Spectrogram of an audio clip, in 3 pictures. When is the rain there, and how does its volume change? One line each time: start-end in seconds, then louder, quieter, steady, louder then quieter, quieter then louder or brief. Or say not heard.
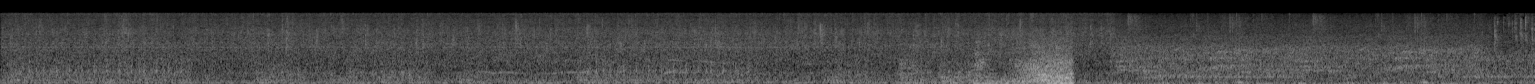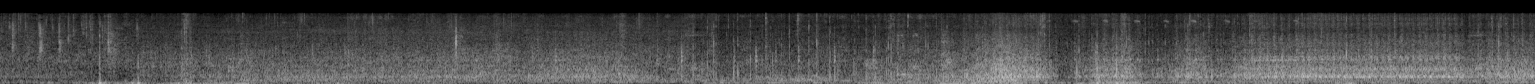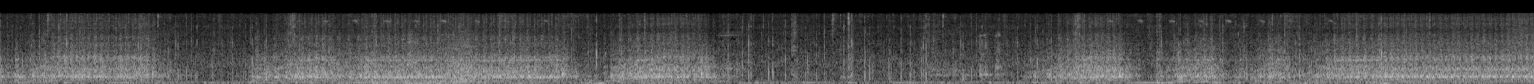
0.0-46.0 steady.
